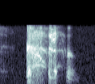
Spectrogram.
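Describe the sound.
Throat clearing from a tickle in the throat: a strong rasping burst followed by two shorter, weaker rasps, heard alone without talk.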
